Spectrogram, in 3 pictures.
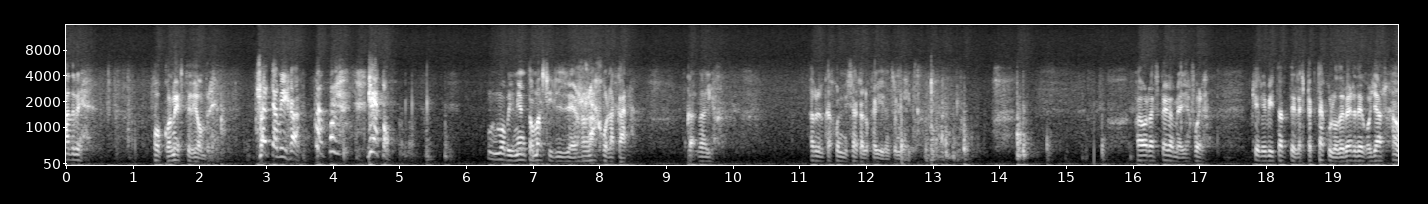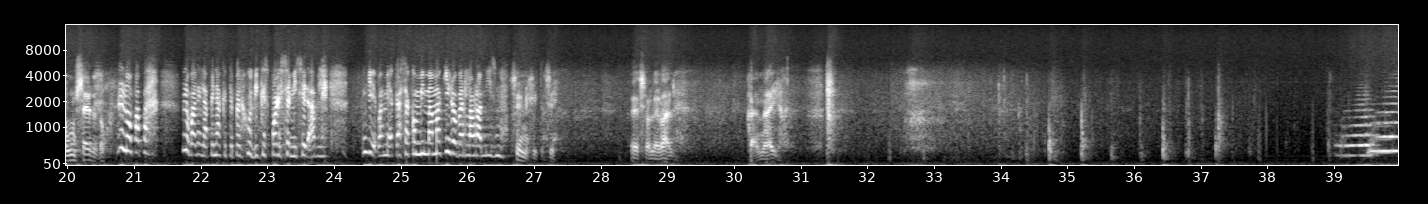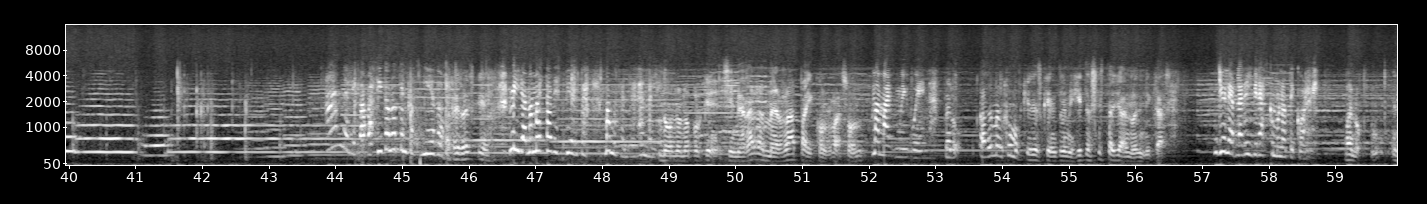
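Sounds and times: faint taps: 5.0s - 5.9s, 12.5s - 15.7s, 33.9s - 39.0s
orchestral film music: 39.0s - 59.9s.

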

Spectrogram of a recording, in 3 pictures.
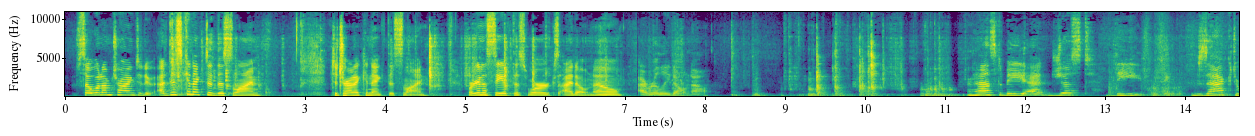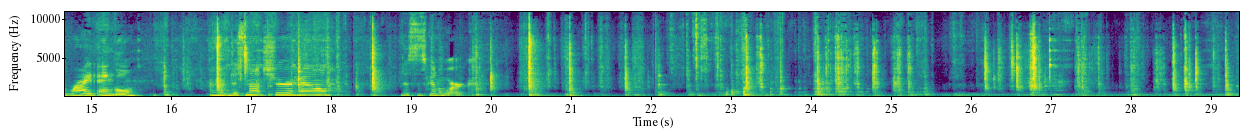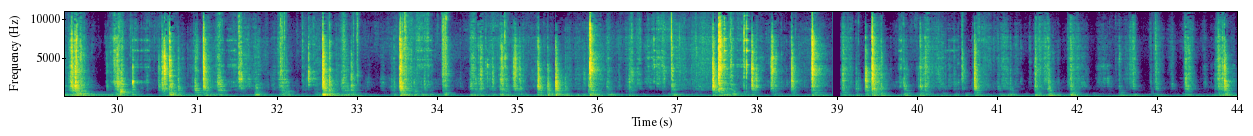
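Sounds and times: metal line clicking and scraping: 0.4s - 44.0s.

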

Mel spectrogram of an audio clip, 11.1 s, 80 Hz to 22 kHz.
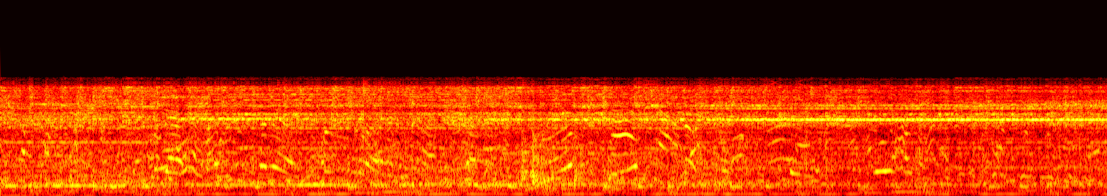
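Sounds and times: music over loudspeaker: 0.0s - 11.0s
spectators chatting: 0.0s - 11.0s.

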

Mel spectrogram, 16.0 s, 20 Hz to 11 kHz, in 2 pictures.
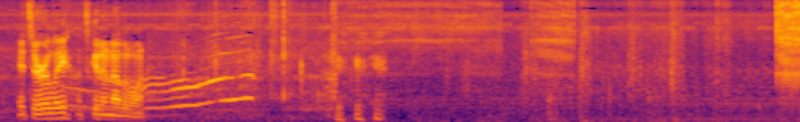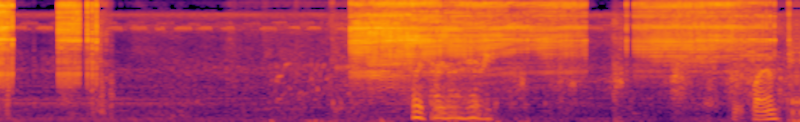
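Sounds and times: fishing reel ratchet clicking: 2.8s - 5.8s, 7.8s - 9.2s, 11.4s - 16.0s.

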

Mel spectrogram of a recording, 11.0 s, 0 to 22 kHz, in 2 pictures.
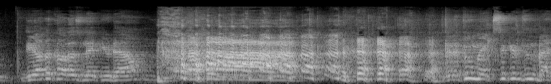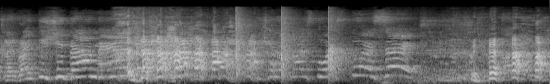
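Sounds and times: men laughing hard: 1.6s - 4.5s, 6.7s - 8.3s, 9.8s - 11.0s
hands clapping: 4.2s - 5.7s, 7.7s - 9.1s.

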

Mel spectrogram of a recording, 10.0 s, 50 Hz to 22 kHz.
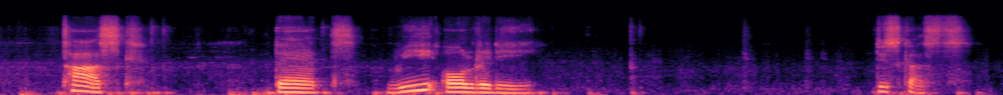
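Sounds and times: keyboard clicks: 0.1s - 6.6s.

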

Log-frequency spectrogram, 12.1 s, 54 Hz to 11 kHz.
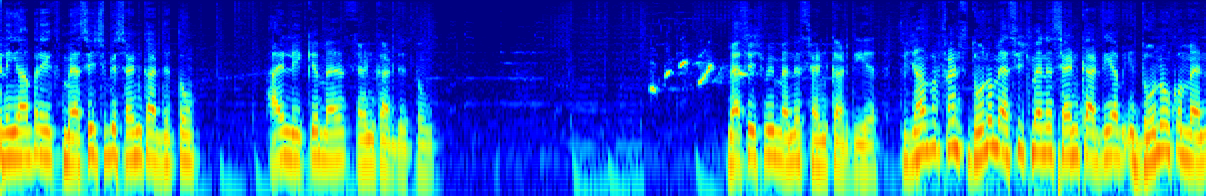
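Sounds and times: faint background music: 0.0s - 12.0s
phone alert rising chirps: 6.5s - 7.5s.

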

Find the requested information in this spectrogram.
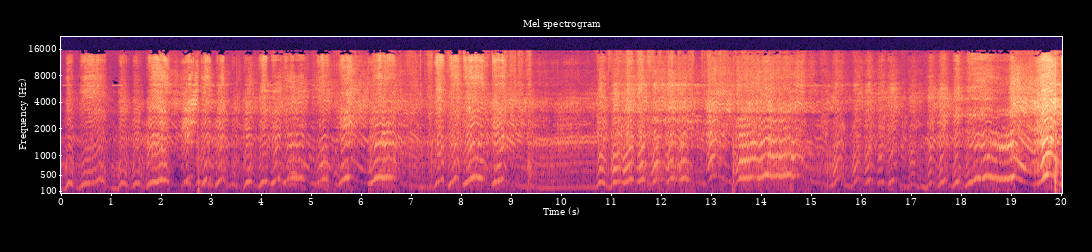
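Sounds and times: small buggy engine revving: 0.0s - 20.0s.

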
